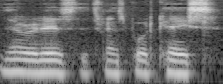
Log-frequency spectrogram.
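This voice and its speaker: A man giving a casual, unscripted hands-on equipment demonstration, halting and matter-of-fact as he goes. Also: medium pitch, monotone. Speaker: radio hobbyist demonstrating equipment. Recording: faint background noise.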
